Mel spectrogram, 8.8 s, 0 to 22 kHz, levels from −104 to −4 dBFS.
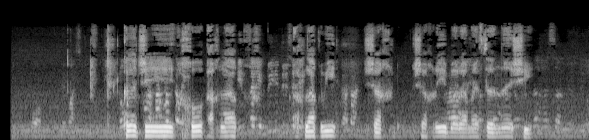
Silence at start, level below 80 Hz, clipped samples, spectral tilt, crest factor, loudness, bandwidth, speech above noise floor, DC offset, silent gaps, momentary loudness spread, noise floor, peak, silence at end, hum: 0.45 s; -60 dBFS; under 0.1%; -5.5 dB/octave; 18 dB; -20 LUFS; 11 kHz; 21 dB; under 0.1%; none; 25 LU; -42 dBFS; -2 dBFS; 0.05 s; none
